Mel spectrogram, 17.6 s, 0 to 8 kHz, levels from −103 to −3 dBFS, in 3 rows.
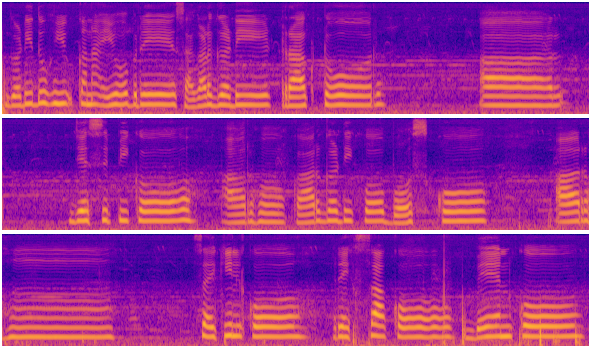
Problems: constant background noise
